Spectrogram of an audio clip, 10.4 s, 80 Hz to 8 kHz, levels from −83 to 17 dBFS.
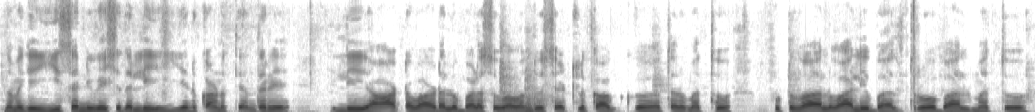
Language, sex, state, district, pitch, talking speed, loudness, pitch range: Kannada, male, Karnataka, Bijapur, 115 Hz, 115 wpm, -15 LUFS, 110-125 Hz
